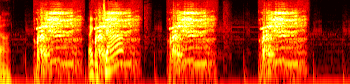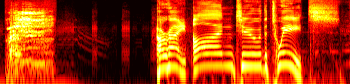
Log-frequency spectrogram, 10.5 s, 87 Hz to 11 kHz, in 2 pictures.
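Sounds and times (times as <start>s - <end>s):
speech: 0.0s - 3.2s, 7.7s - 10.4s
pig oinking: 0.5s - 3.3s, 3.9s - 4.7s, 5.3s - 6.2s.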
